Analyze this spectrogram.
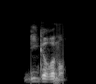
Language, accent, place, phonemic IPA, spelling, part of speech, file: French, France, Lyon, /bi.ɡʁə.mɑ̃/, bigrement, adverb, LL-Q150 (fra)-bigrement.wav
- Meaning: very, darn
